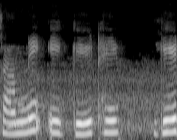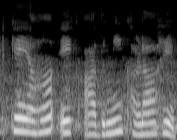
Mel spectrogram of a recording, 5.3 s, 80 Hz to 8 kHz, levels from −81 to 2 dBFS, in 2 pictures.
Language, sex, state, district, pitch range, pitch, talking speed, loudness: Hindi, female, Madhya Pradesh, Dhar, 225-260 Hz, 245 Hz, 125 wpm, -15 LUFS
